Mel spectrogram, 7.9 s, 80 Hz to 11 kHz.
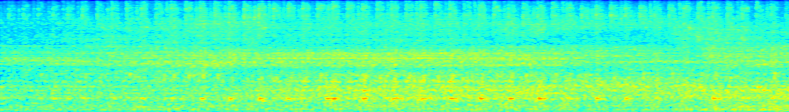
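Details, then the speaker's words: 1978 Daimler Sovereign 4.2 petrol six laid up 10 years, idling from ice cold with light steady rattle from the disconnected air filter housing, fixed by reconnecting it; alternator belt missing, alternator not spinning. "That rattling noise you can hear is this um air filter housing."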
